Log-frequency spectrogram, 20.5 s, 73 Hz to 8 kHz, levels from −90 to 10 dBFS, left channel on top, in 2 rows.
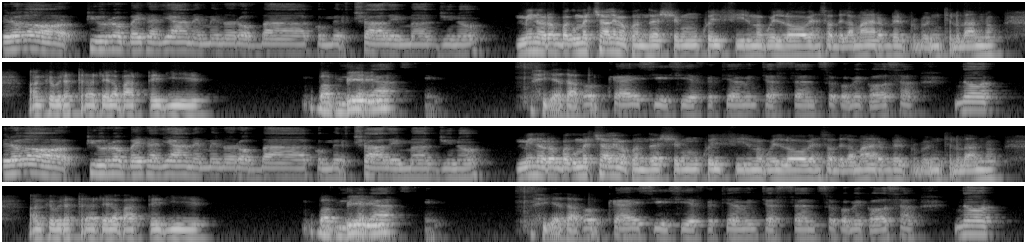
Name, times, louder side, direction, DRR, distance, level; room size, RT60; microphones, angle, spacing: voice 1, 0.0-4.8 13.4-14.1 15.4-15.6 16.0-20.1, equal, 15° right, 2.0 m, -27 dB
voice 2, 5.1-12.3 13.4-14.1 15.5-16.2, left 1 dB, 45° left, 1.4 m, -23 dB
9.8 x 5.8 x 2.8 m
head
